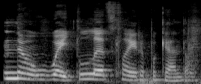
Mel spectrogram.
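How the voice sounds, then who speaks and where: A woman's voice: on the high side, moderate pace, loud music behind the voice. A young woman talking casually and candidly while busy with what she is doing. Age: young adult. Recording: faint background noise, clicks.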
